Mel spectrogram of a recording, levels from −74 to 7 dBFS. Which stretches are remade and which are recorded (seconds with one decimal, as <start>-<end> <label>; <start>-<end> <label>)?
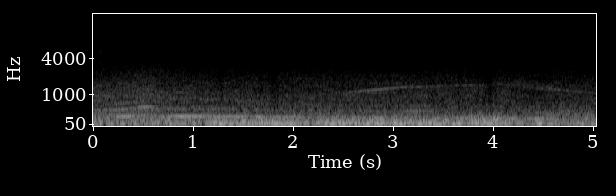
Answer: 0.0-3.8 recorded; 3.8-4.6 remade; 4.6-5.0 recorded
